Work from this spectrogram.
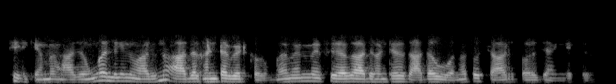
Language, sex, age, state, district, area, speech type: Urdu, male, 30-45, Delhi, Central Delhi, urban, conversation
